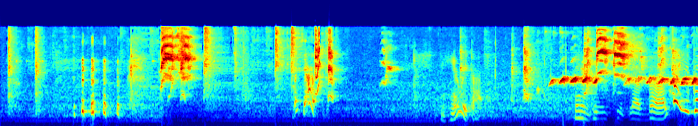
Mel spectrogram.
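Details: A rescued pet sun conure gives harsh, raspy squawks in uneven bursts, with a few higher whistled notes near the end, as its owner coaxes it indoors.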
